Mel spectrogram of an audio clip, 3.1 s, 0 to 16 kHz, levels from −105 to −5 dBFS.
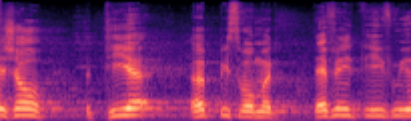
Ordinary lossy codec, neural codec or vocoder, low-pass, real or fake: none; none; 14.4 kHz; real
